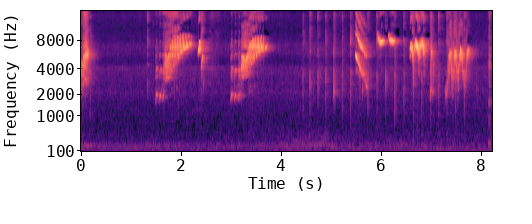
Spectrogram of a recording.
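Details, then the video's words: Orange-headed thrush, long tutor recording in teler style: upward-sweeping whistles separated by short pauses, then a faster jumble of high thin chirps and squeaks. "BURUNG ANIS MERAH TELER"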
